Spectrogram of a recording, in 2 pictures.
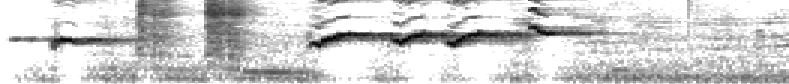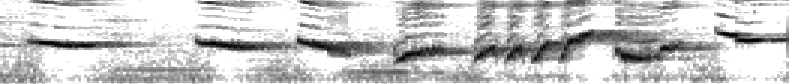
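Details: White-rumped shama song in natural sound, used as a lure: loud, varied whistled phrases of rising and falling notes with sharp slurred sweeps, in quick bursts separated by short pauses, against a quiet background.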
